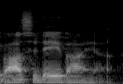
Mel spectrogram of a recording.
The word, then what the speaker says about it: Vasudeva: Indeed, the very first verse of the Srimad Bhagavatam begins Om Namo Bhagavate Vasudevaya. In this invocation, the Sanskrit word Vasudev refers to Krishna. Vasudeva with a short a is Krishna's father.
